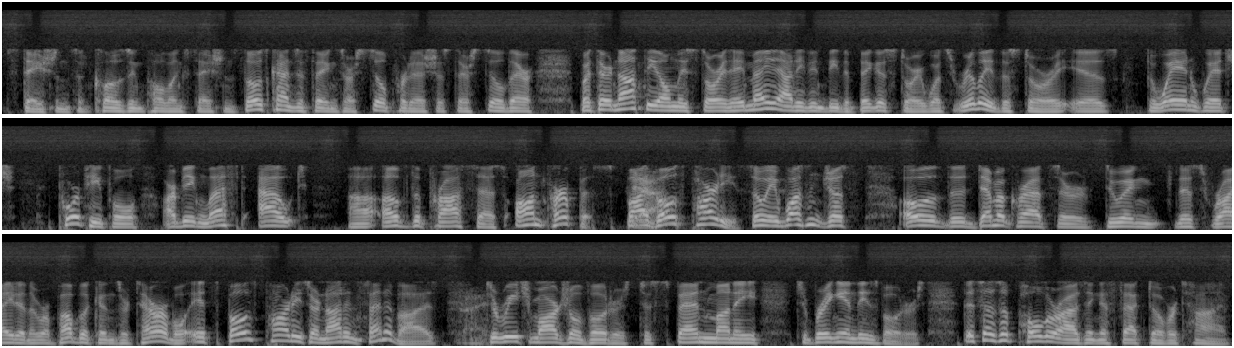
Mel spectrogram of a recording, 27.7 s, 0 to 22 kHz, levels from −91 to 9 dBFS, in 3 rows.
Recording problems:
high frequencies cut off; severe; nothing above 4 kHz
hiss; faint; throughout; 20 dB below the speech

